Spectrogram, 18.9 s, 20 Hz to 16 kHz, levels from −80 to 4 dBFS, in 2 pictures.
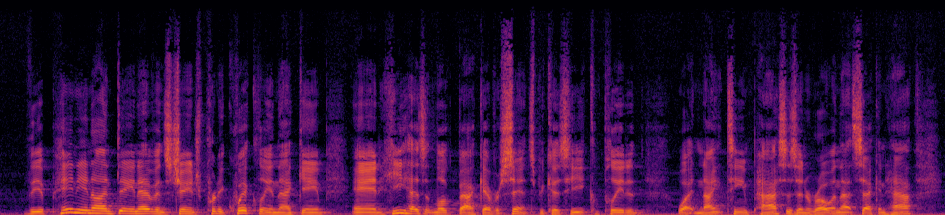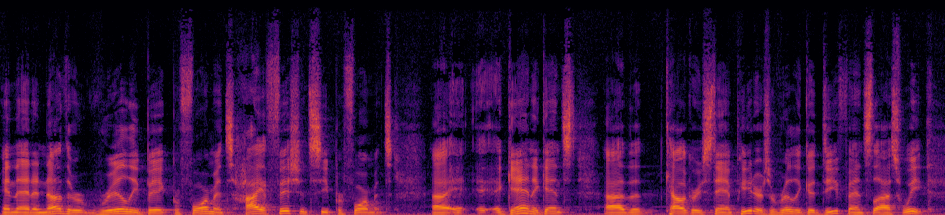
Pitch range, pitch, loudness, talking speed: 120-145 Hz, 130 Hz, -23 LUFS, 170 wpm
